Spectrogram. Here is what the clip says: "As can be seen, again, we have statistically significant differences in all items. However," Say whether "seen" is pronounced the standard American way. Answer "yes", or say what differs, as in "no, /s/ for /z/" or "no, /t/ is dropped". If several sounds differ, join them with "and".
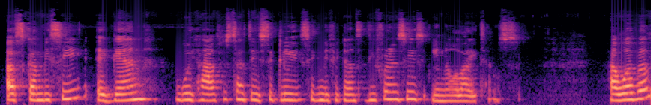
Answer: no, /n/ is dropped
